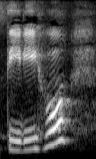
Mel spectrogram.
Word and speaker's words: dirijo: Reason being, you want to preserve pronunciation. This is dirijo and this is dirigir. They sound similar. If I were to put a G there, it would be dirigo.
